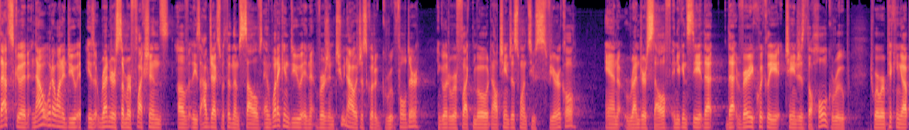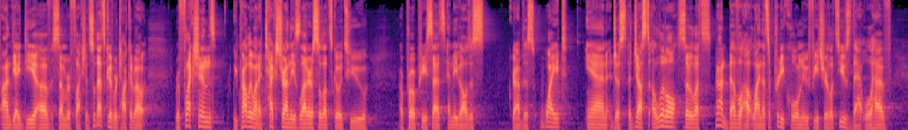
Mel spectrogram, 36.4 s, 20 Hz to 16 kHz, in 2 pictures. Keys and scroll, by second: 11.8 shift+super+z.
